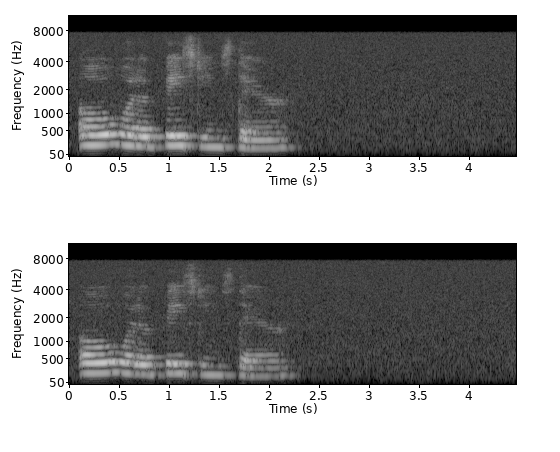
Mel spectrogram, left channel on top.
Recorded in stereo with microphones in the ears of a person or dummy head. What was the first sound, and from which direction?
A woman speaking, 70° left (ahead or behind).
